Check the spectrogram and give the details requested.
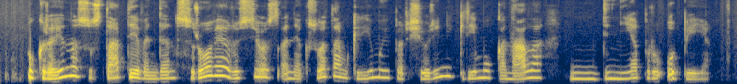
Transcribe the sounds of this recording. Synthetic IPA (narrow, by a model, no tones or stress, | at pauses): ʊkɾɐjɪnɐsʊst̪ɑːd̪ʲeːʋɐnʲd̪ʲɛnsɾoːʋʲæːɾʊsʲɪjoːsɐ̰nʲɛksuɔt̪ɑːmkɾʲɪːmʊɪpʲɛɾʃʲɛʊɾʲɪnʲiːkɾʲɪːmuːkɐnɑːlˠɑː | d̪ʲɪnʲiɛpɾuːʔʊpʲeːjɛ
